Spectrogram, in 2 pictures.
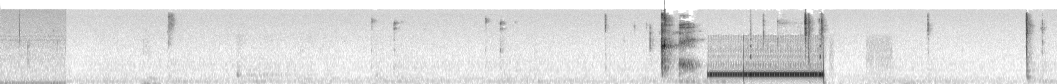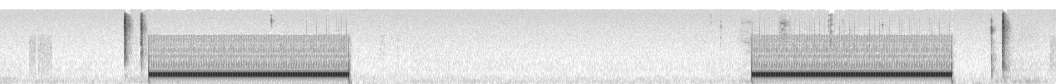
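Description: Telephone tones on an outgoing call: three long, steady electronic tones, each lasting about two seconds, separated by silent gaps and preceded by a few brief faint clicks.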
